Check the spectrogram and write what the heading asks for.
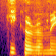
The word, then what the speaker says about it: Kiko Romeo: Kiko Romeo. Just to confirm. It's Swahili. Swahili. Yeah. Aha. You can pronounce it the other way, no problem.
